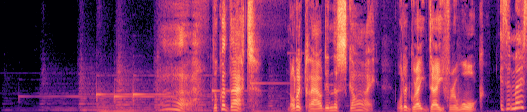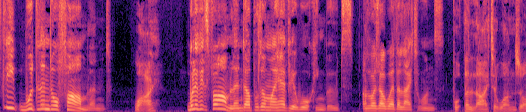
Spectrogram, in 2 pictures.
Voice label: Audiodrama

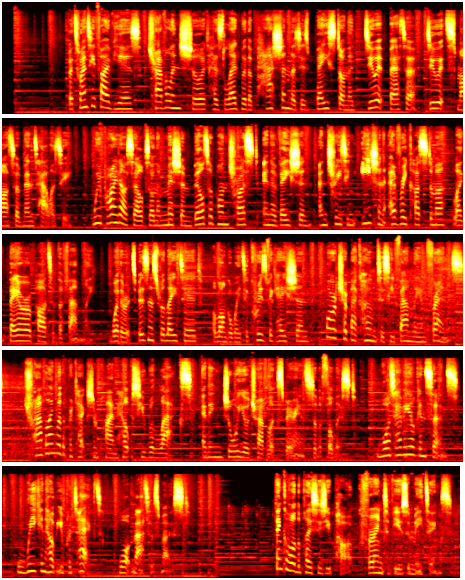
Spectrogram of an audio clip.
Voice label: Explainer

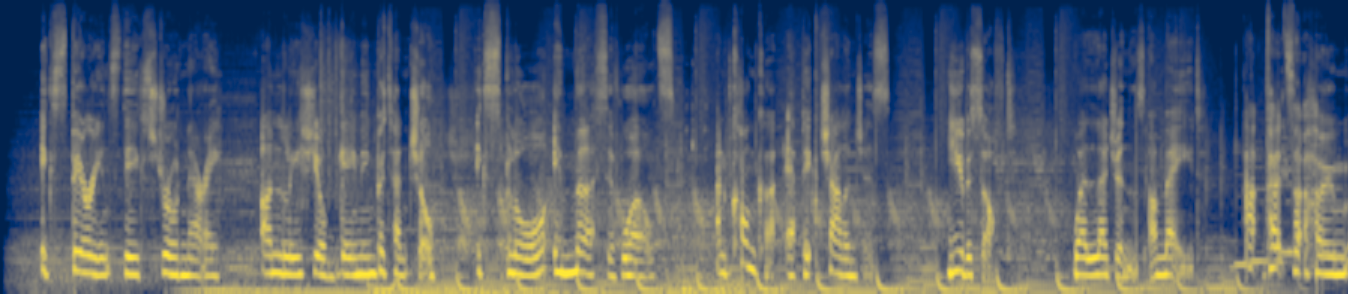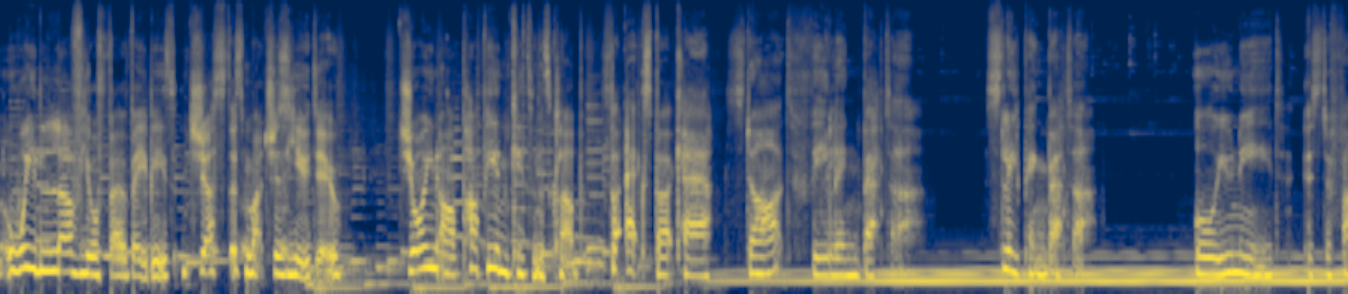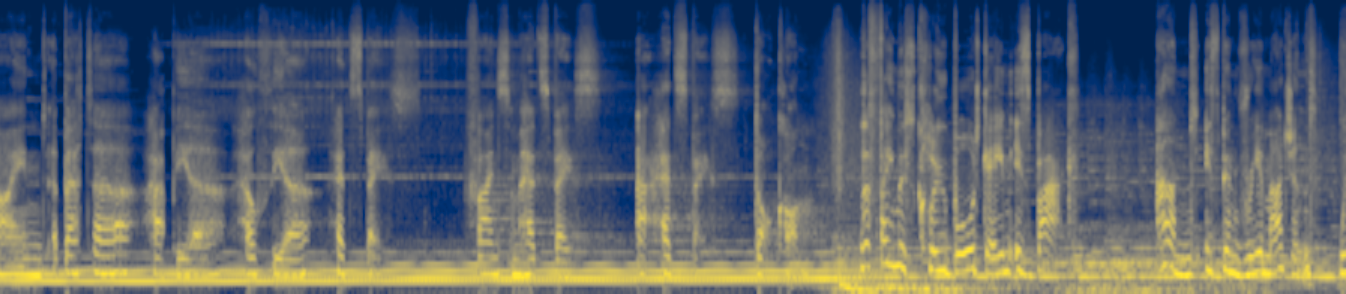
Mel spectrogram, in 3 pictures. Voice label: Commercial

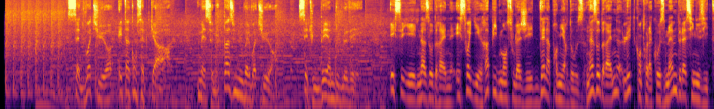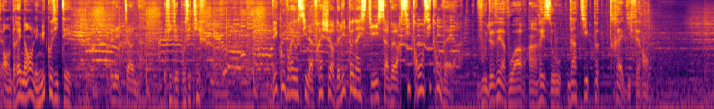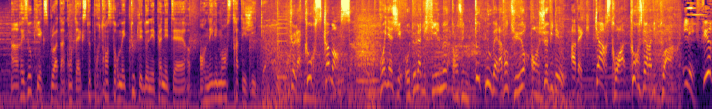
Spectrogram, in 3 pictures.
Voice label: French Commercial Voice

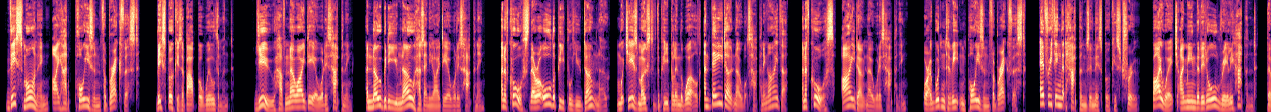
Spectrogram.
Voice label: Audiobook Kids and YA

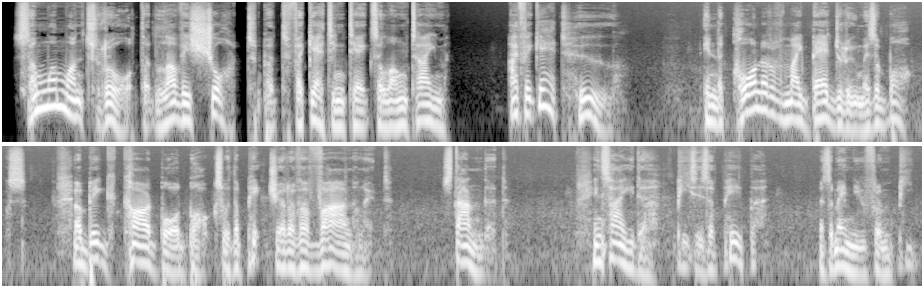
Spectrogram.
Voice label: Audiodrama

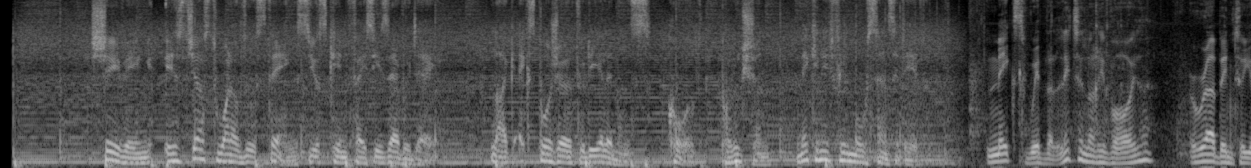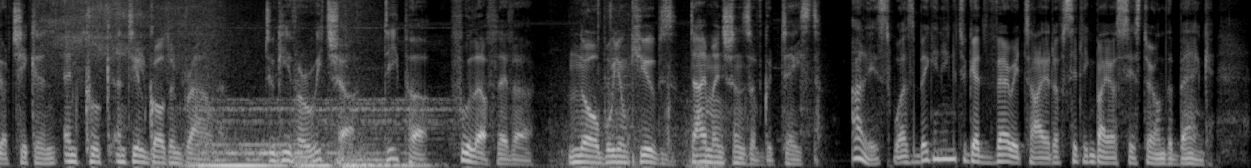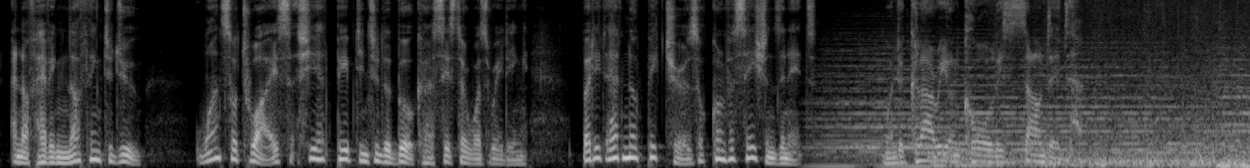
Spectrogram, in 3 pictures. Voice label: English Mixed Voice

